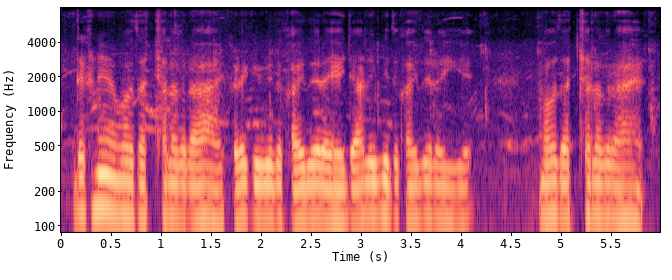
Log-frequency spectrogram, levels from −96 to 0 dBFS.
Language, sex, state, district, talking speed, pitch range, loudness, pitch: Hindi, male, Chhattisgarh, Korba, 240 wpm, 110-120 Hz, -15 LUFS, 115 Hz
